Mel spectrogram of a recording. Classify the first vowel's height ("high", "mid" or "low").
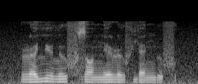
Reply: mid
